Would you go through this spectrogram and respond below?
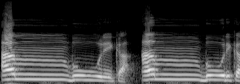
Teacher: ہم اسی میم کو پڑھتے ہیں، نون ساکن کو نہیں پڑھتے لیکن لکھنے میں آتا ہے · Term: اقلاب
